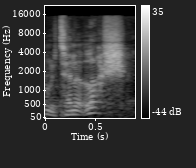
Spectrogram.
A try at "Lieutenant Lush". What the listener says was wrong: Lieutenant Lush. No, you said Lieutenant, as in Columbo.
